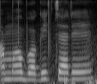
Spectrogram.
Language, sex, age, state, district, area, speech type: Odia, female, 18-30, Odisha, Malkangiri, urban, spontaneous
